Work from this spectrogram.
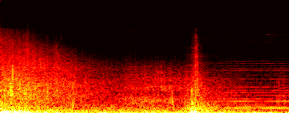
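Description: A Confringo spell blast from the Hogwarts Legacy video game: one booming burst that rumbles and decays over a few seconds, with a sharp secondary crack partway through, set against a dense low game background.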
